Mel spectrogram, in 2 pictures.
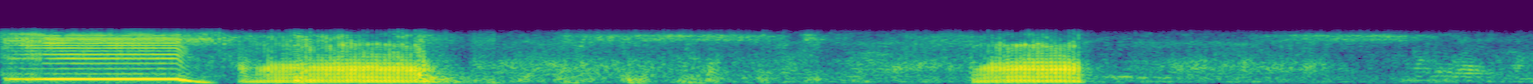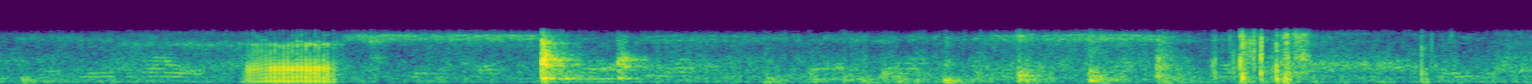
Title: My pug snores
